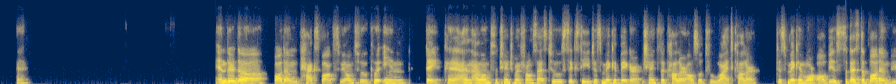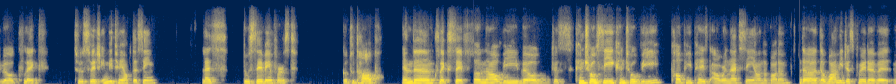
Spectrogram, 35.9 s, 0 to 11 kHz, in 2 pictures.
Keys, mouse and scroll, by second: 2.3 click, 7.7 d, 8.1 a, 11.2-11.7 scroll down 2, 14.5 click, 16.0 click, 21.6 click, 22.7 click, 27.1 click, 27.3 click.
